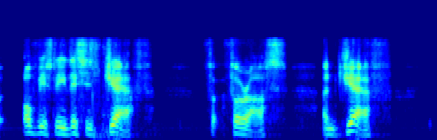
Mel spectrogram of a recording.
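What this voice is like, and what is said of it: Usual voice. Nothing is said of it.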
